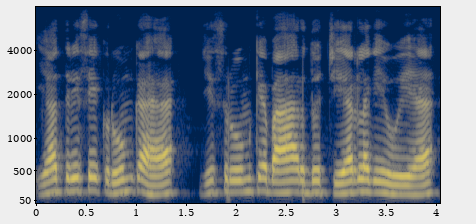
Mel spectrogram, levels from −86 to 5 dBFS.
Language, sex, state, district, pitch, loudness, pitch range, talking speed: Hindi, male, Jharkhand, Garhwa, 170 Hz, -15 LUFS, 160-180 Hz, 220 wpm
